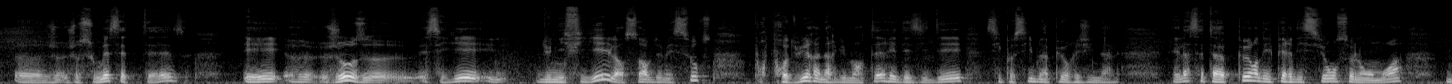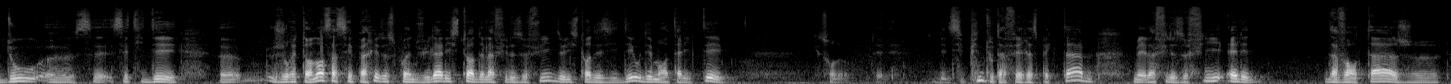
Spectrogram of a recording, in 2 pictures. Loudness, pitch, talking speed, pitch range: -20 LUFS, 115 Hz, 165 wpm, 105-135 Hz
